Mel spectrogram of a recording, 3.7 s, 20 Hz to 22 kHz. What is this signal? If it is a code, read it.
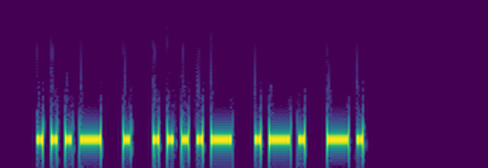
Morse code, heard as a keyed tone, about 22 wpm, 700 Hz. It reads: VE4RN
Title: DXCC-100 Call Signs - 5 Characters - Repeated 3x - 22wpm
